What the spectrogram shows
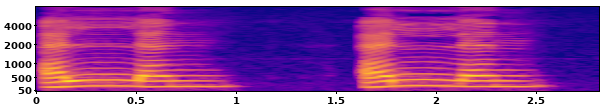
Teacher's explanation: Nous avons ici une lettre Nun Sakina dans un mot, suivie d'une des lettres du idgham, la lettre Lam. La lettre Nun fusionne avec la lettre du idgham, le Lam, pour ne donner qu'une seule lettre ayant une shadda, semblable à la deuxième lettre qui est la lettre Lam. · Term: Al-Idgham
